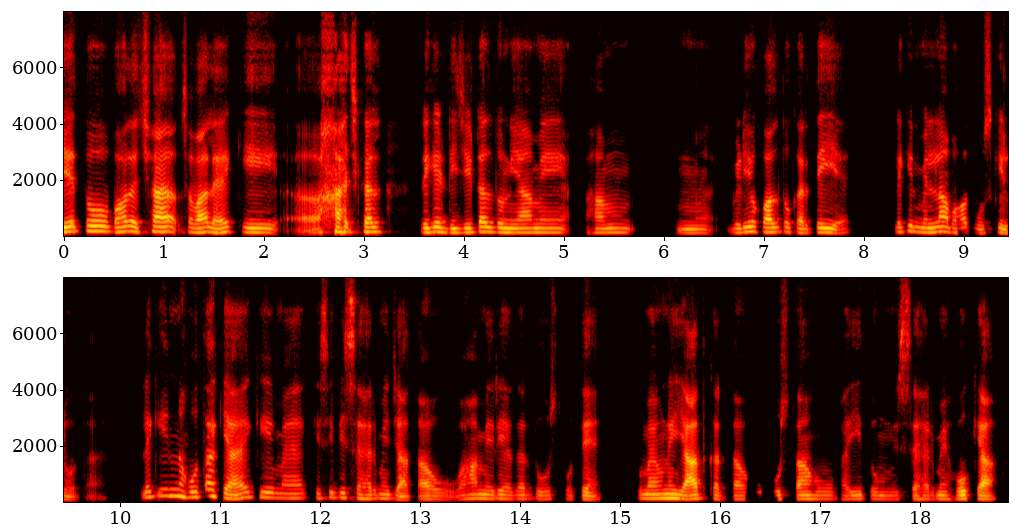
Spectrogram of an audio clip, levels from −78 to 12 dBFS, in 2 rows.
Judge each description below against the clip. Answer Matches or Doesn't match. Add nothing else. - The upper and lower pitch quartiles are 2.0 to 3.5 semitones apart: Doesn't match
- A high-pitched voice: Doesn't match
